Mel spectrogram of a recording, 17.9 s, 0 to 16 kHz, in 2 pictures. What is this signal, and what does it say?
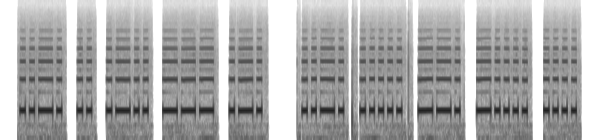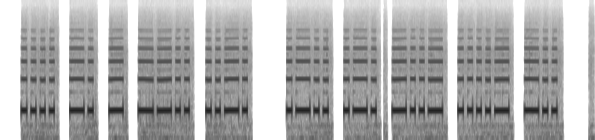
Morse code, heard as a keyed tone, about 17 wpm, 690 Hz. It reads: FILOR F5G6H HNTZF LRX4D
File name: training / NAVPERS 11049to11060 / NAVPERS 11057 RA RB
